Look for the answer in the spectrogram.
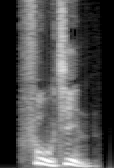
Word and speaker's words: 附近: This is pronounced with two falling tones. Say nearby. – 附近。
